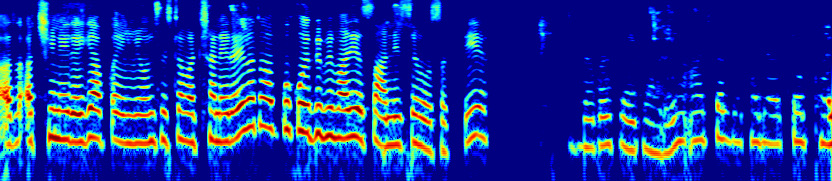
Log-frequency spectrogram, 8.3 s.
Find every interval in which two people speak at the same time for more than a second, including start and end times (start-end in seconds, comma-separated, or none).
none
